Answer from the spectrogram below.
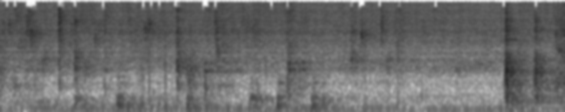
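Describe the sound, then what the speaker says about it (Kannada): Ginger-garlic paste with onion frying in oil in a home kitchen, a steady sizzle broken by scraping and stirring clinks, with a louder burst of sizzling and clatter near the end. "ಸೊ ಶುಂಠಿ ಬೆಳ್ಳುಳ್ಳಿ ಹಾಕೊಂಡು ಒಂದು ಸ್ವಲ್ಪ ಫ್ರೈ ಮಾಡ್ಕೊಳ್ಳಿ."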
